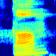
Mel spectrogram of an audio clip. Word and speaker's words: calm: बताओ ये उच्चारण क्या? बताओ, बोलो। अब पढ़ देना, देखिए यहां से पढ़ देना क्या है? काम।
